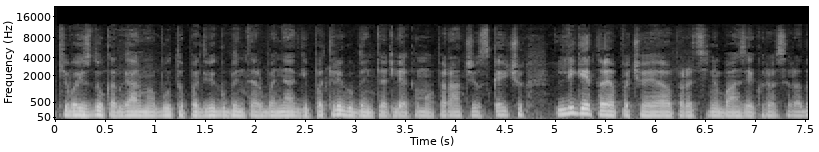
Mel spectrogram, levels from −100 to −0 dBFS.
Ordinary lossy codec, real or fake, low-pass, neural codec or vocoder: AAC, 32 kbps; real; 19.8 kHz; none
